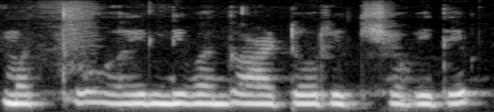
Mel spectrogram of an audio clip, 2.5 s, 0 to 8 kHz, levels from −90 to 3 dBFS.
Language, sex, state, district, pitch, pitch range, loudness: Kannada, female, Karnataka, Bidar, 235 Hz, 230-240 Hz, -13 LUFS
